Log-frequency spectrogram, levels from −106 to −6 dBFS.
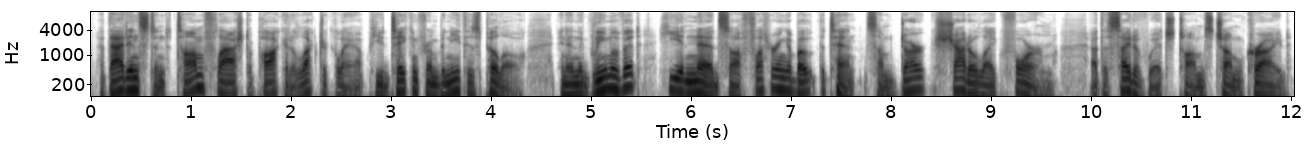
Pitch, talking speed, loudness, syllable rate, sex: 110 Hz, 215 wpm, -21 LUFS, 5.1 syllables/s, male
